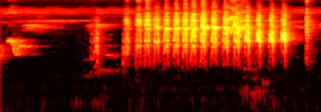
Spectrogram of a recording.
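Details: Grey-cheeked bulbul, harsh full song with besetan: a soft buzzy note, then a dense, fast chattering rattle of about twelve pulses in two seconds.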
